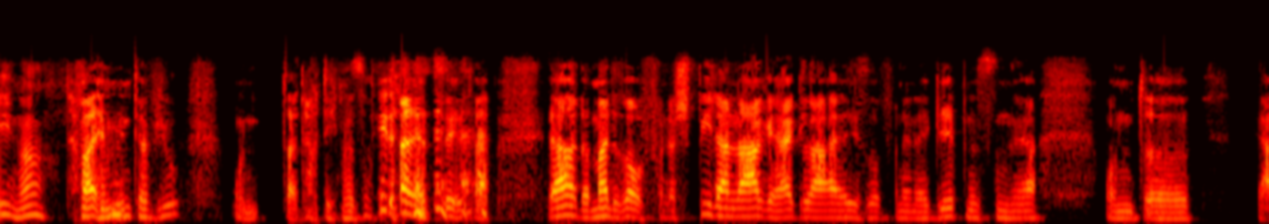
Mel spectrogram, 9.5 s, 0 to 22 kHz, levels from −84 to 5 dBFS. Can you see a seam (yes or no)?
yes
